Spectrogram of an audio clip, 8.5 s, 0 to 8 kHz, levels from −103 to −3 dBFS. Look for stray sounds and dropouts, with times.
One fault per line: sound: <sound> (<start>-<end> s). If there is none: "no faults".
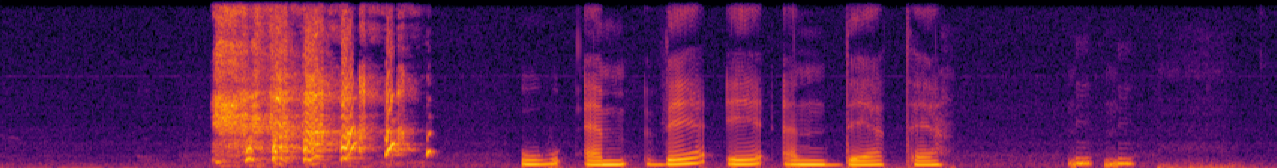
sound: laugh (1.4-2.9 s)
sound: laugh (7.1-7.6 s)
